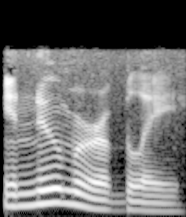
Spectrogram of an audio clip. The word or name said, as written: innumerably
